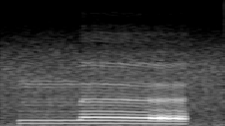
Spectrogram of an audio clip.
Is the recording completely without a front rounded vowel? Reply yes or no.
no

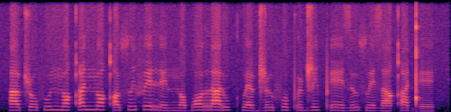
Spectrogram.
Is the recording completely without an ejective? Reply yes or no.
no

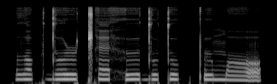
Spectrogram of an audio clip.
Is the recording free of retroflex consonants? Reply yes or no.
yes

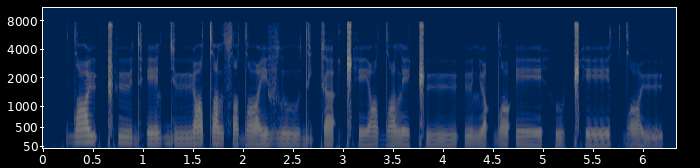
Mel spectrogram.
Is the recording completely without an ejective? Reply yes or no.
yes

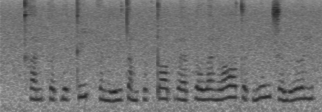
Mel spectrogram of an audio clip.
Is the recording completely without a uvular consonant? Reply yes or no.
yes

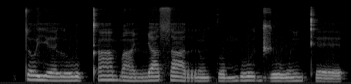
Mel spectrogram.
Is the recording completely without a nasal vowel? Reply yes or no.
no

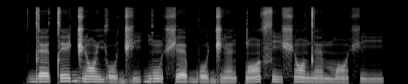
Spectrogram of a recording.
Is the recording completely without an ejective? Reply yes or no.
yes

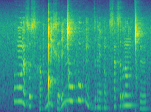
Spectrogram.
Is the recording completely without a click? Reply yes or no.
no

